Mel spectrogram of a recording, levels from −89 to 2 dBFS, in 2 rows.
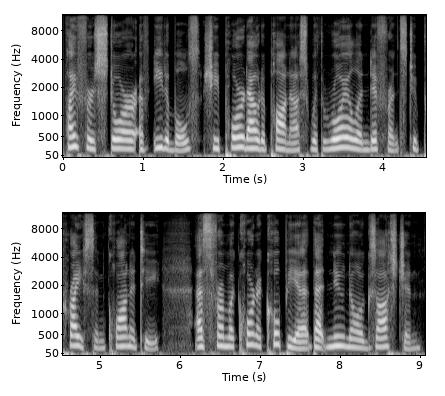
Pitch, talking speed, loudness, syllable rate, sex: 200 Hz, 160 wpm, -16 LUFS, 5.0 syllables/s, female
